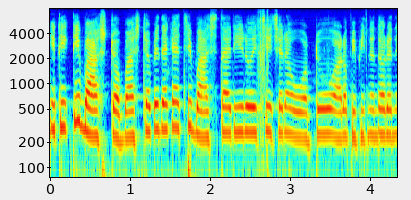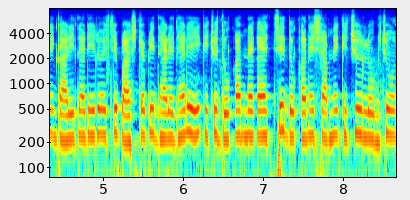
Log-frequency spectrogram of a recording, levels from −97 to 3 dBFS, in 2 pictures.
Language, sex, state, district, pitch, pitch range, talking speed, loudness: Bengali, female, West Bengal, Jhargram, 245 Hz, 235-260 Hz, 230 wpm, -19 LUFS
